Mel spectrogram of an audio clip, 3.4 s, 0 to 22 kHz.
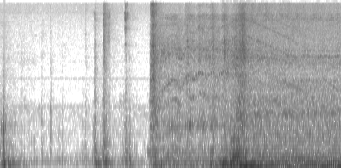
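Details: Mercedes W164 ML450 CDI 4MATIC V8 diesel starting after a DIY service, with the fuel system primed and air purged first: short crank, catches cleanly within a second and settles to a steady, even idle. Normal start.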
